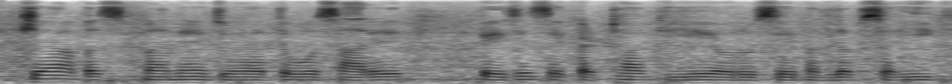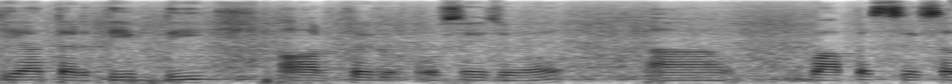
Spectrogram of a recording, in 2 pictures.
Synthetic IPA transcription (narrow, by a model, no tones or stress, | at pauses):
kjaːbɐsmɛːned͡ʒoːɦɛt̪oʋosaːɾe | peːd͡ʒeseɪkɐʈʰːakieɔːɾʊsemɐt̪ləbsɐɦikijat̪ɐɾt̪iːb̚d̪ʱiɔ̰ːɾfɪɾʊ̰sed͡ʒoːɦɛ | ʋaːpəsːesɐ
